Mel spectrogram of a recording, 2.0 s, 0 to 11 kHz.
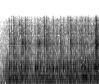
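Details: Vintage Viking 6690 sewing machine doing a straight stitch at 2.5 mm length on Oxford cloth: quick, even needle ticks with a soft motor whir underneath, no knocks or drag; stitching smoothly and normally.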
